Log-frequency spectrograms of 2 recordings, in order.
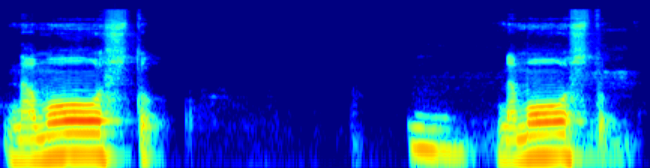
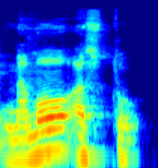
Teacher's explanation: There was nothing like Namo Astu. You either say Namaha Astu or Namostu. Don't introduce a in between. · After Mo, there is the Avagraha, the letter S. So you drag the Mo, which is 2 matra, to 1 more matra.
